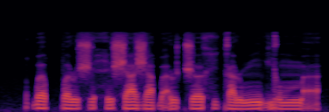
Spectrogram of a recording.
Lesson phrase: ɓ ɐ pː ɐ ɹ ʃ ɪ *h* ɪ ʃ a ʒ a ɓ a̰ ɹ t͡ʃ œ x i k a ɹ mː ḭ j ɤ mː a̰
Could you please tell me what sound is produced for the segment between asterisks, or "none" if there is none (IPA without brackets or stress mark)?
h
